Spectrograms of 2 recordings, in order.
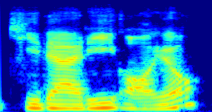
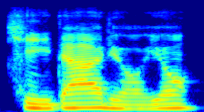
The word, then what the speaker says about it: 기다려요: There are some people that can write and say 기다리어요. That's also correct, but usually Koreans usually say 기다려요 like 여.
